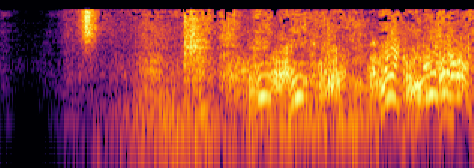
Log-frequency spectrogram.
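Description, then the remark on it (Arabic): Several dogs bark and yelp all around in a continuous, overlapping chorus, the calls rising and falling against a busy, noisy background. “الكلاب في كل مكان، إنها من حولي.”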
